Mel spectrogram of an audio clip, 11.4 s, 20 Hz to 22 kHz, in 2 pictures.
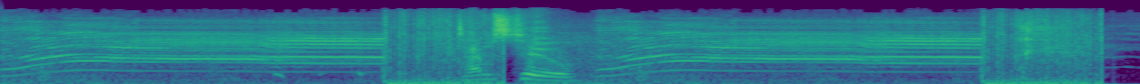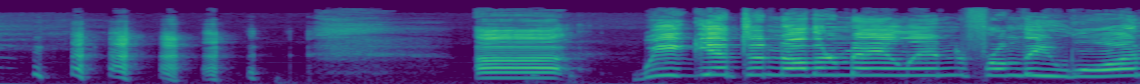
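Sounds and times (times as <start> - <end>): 
laughter: 0.0 - 2.0, 5.0 - 7.1
scream sound effect introducing a mail segment: 0.0 - 2.0, 3.0 - 5.1
speech: 2.4 - 3.0, 9.3 - 11.3.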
